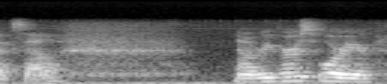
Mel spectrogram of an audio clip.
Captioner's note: exhaling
